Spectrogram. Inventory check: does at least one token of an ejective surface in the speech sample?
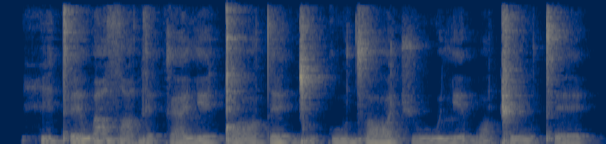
yes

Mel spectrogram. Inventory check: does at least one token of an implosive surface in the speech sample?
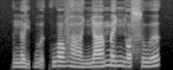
yes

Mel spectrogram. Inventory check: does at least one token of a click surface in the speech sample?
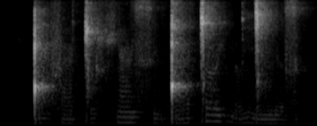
yes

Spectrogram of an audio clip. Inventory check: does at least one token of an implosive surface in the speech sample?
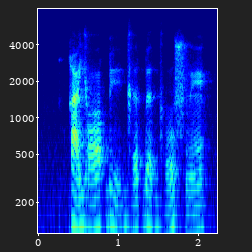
yes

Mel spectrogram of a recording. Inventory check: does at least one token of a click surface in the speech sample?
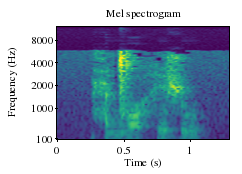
yes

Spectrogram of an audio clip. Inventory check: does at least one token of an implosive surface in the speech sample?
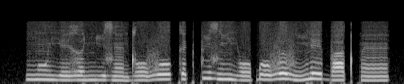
yes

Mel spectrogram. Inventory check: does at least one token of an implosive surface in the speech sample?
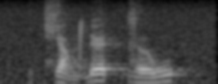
yes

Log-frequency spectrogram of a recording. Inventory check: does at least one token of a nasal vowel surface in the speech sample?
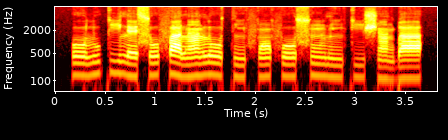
yes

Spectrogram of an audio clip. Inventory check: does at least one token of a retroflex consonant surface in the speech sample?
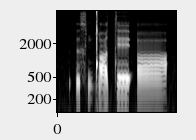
no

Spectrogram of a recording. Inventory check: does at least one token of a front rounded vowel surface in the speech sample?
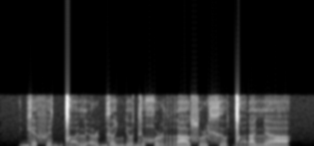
no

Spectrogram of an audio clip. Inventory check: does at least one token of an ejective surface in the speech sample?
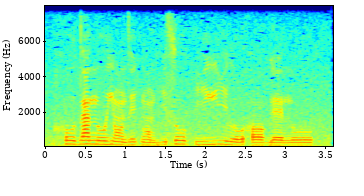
no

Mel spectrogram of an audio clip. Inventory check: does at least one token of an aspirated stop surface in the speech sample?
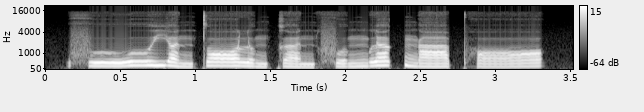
yes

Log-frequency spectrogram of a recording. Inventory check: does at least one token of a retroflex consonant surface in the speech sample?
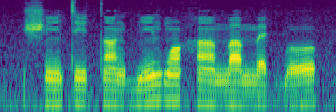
no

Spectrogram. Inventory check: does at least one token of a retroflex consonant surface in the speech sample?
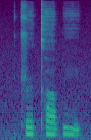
yes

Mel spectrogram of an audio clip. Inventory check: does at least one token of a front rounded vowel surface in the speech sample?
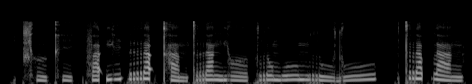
no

